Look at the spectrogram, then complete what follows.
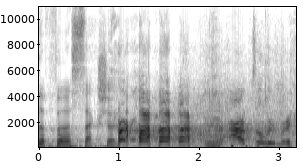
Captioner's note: audience laughing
